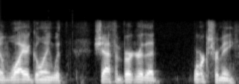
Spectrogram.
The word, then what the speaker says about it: Schaffenberger: often that particle Schaffen is anglicized to Schaefer or Schaffen in English. But since Mr. Schaffenberger is a first-generation German immigrant. He probably might have retained something closer to the original German pronunciation. So I'm going to go with Schaffenberger for the rest of this episode.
